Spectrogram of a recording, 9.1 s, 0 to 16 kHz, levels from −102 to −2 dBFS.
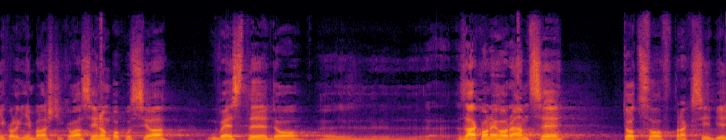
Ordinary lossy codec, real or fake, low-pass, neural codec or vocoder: AAC, 48 kbps; fake; 14.4 kHz; vocoder, 44.1 kHz, 128 mel bands every 512 samples, BigVGAN v2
